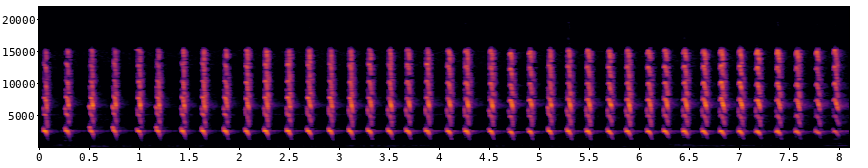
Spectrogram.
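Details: A young male guinea pig, hiding under a stool and recently paired with an older boar, gives a long run of short, sharp, bird-like chirps at about four per second; owner suspects dominance.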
